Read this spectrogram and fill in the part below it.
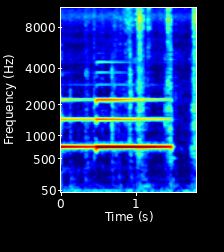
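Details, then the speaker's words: Ford F150 that won't start: theft light flashing with a new non-chip key, a steady chime for about 1.5 s, then no starter click or crank; anti-theft system active preventing start. "i got nothing when i turn the key because theft is active that's a brand new key"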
